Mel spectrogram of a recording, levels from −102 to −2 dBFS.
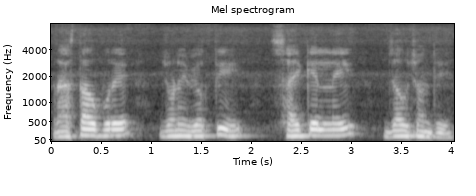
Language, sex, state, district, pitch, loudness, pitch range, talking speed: Odia, male, Odisha, Malkangiri, 145 Hz, -17 LUFS, 135-155 Hz, 105 wpm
